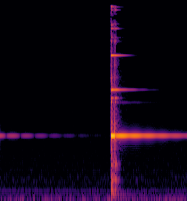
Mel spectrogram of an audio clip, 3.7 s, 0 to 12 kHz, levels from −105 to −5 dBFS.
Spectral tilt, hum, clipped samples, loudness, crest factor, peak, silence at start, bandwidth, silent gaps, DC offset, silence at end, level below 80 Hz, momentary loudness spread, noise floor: -0.5 dB/octave; none; under 0.1%; -31 LUFS; 24 dB; -14 dBFS; 2.2 s; 11.5 kHz; none; under 0.1%; 0.2 s; -78 dBFS; 23 LU; -83 dBFS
